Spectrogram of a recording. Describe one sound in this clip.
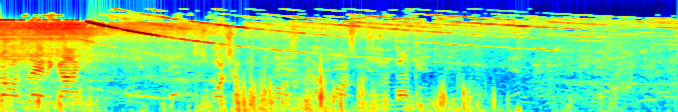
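A model jet roars off, its whine dropping in pitch as it flies away into the distance.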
